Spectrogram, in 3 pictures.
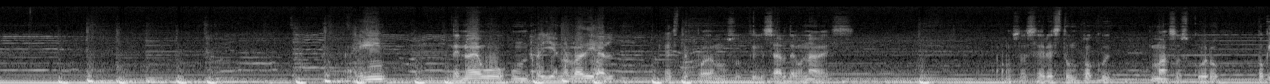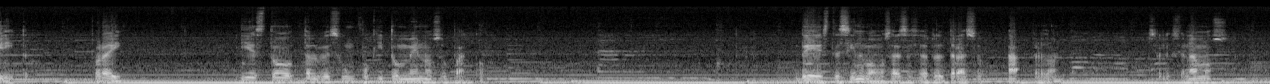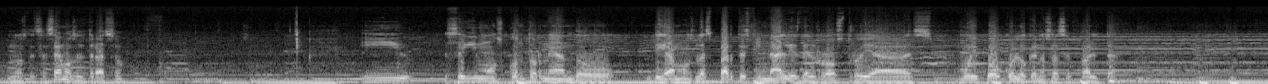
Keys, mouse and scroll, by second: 1.2 click, 2.2 click, 3.9 click, 5.4 click, 6.6-9.2 drag, 9.7 click, 10.7 click, 13.9 click, 16.0-17.8 drag, 17.8 click, 19.9-20.9 drag, 23.1 click, 25.1 click, 29.7 click, 32.3 click, 33.0 click, 34.1 click, 34.8 click, 35.9-37.0 drag.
